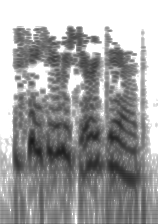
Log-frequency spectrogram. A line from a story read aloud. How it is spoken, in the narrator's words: said Violet, chuckling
